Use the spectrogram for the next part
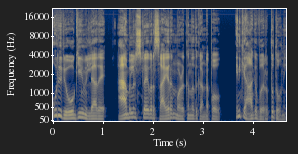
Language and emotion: Malayalam, disgusted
